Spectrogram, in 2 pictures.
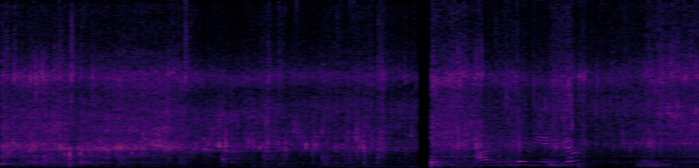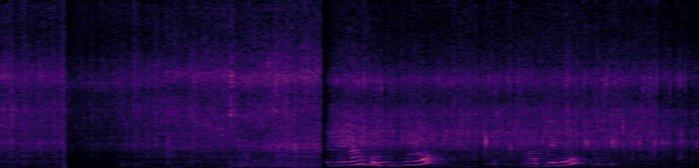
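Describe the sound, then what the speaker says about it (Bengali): Dried chili, bay leaf and whole cumin frying in mustard oil give a loud, steady, close sizzle for the whole stretch, broken by two brief cuts, with a faint voice murmuring underneath. "এখানে আমি দেখো সরষের তেল দিয়ে দিয়েছি আর দেবো শুকনো লঙ্কা তেজপাতা আর দেবো গোটা জিরে"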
